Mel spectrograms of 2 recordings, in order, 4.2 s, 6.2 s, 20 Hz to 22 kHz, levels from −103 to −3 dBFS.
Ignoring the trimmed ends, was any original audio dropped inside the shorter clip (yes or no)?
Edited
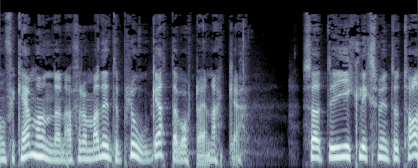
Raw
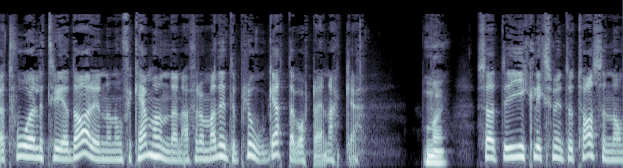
yes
